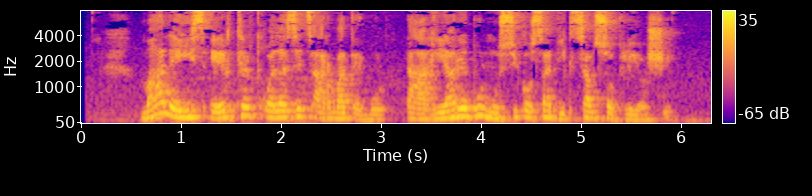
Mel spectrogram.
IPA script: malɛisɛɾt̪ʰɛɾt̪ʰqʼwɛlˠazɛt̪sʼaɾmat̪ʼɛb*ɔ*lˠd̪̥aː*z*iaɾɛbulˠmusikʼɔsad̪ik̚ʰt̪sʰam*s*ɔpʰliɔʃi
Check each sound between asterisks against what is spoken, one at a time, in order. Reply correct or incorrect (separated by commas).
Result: incorrect, incorrect, correct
